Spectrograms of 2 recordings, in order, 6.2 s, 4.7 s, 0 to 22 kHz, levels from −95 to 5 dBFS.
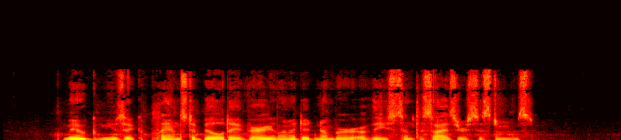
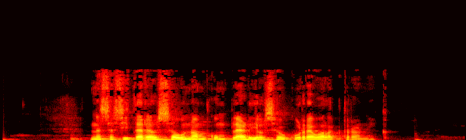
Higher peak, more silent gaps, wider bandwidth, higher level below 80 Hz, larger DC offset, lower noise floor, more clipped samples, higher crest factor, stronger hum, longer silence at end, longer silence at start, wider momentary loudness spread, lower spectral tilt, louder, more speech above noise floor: second, -14 dBFS vs -8 dBFS; neither; about the same, 11.5 kHz vs 11.5 kHz; first, -50 dBFS vs -58 dBFS; neither; first, -80 dBFS vs -67 dBFS; neither; about the same, 18 dB vs 18 dB; neither; first, 0.9 s vs 0.45 s; about the same, 0.65 s vs 0.7 s; second, 9 LU vs 13 LU; about the same, -5.5 dB/octave vs -6.5 dB/octave; second, -31 LUFS vs -25 LUFS; first, 49 dB vs 43 dB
